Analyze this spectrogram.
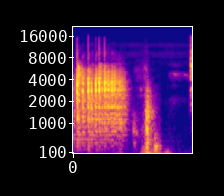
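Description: Dice rolled for an animal handling check clatter and rattle across a surface in a quick flurry of bright clicks, then a few settling taps and one last sharp click, with no voices.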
